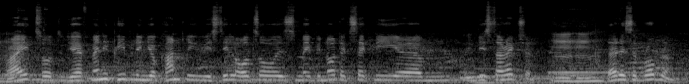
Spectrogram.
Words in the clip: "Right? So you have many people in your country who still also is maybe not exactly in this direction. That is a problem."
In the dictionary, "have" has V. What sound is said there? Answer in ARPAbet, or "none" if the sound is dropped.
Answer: V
